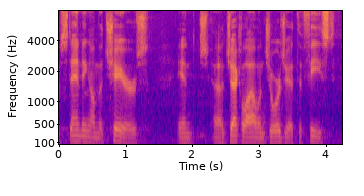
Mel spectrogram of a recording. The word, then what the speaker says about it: Jekyll: Jekyll Island, Georgia, or my wife likes to point out when I say it really quickly, I say it like we always said it. It wasn't Jekyll Island, it was Jackal. It was Jekyll Island, Georgia.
